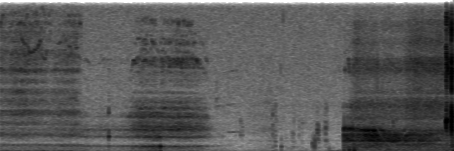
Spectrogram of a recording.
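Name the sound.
sipping beer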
